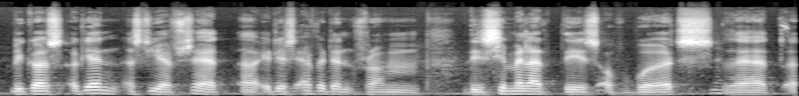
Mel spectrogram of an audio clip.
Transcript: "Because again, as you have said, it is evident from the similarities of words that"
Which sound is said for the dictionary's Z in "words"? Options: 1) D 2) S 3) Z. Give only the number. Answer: 2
